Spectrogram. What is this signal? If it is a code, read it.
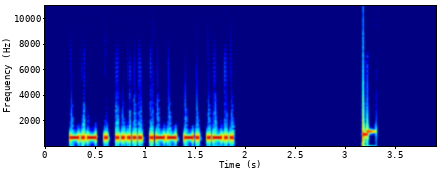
Morse code, heard as a keyed tone, about 42 wpm, 700 Hz. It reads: KE5WNL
